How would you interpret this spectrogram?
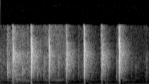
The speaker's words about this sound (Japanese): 盛大な拍手でお祝いします。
